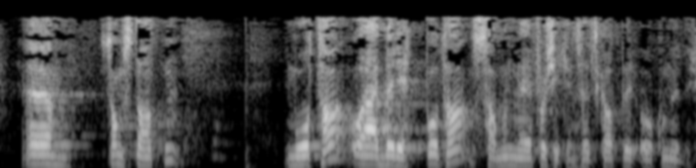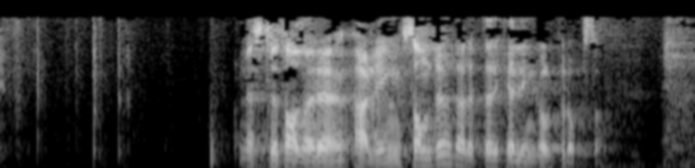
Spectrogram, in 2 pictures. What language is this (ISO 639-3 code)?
nor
